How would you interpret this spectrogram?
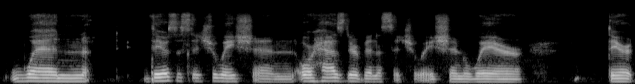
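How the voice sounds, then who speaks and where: A woman politely and formally asking a question at a board meeting, halting and careful in her wording. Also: extremely low pitch, a little mellow, no room sound.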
